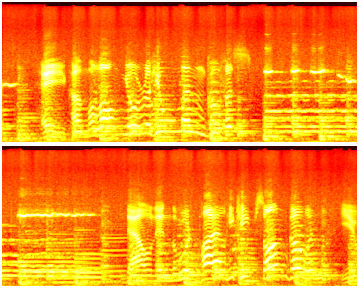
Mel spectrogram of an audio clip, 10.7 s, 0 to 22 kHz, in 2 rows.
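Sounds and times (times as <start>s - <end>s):
person whistling a bright wavering tune: 0.0s - 0.4s, 3.9s - 6.9s
instrumental accompaniment with rhythmic plucked accents: 0.0s - 10.6s
speech: 0.6s - 3.8s, 7.9s - 10.6s.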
